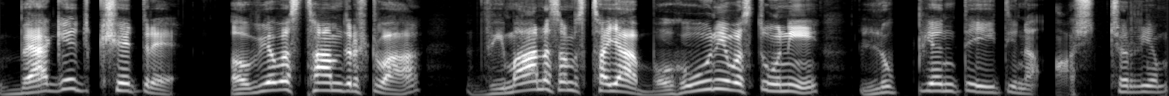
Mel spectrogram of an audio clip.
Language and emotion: Sanskrit, disgusted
